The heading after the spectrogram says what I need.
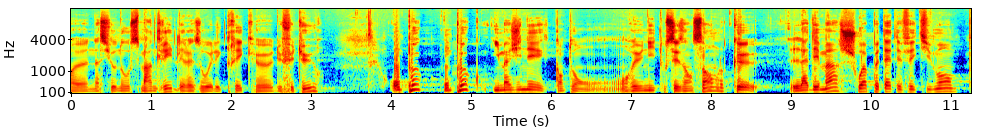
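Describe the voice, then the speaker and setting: Deep-voiced man, hesitant, echoing hall. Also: mellow. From Tours, France. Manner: hesitant, many fillers and restarts. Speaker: energy syndicate official on a panel. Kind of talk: conference panel remarks. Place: large conference hall. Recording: long hall reverb.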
